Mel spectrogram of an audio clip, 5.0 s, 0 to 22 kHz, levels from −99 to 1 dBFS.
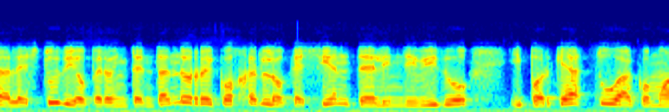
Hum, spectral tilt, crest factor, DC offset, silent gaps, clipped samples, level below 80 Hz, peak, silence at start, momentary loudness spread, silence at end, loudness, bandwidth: none; -6.5 dB/octave; 14 dB; under 0.1%; none; under 0.1%; -52 dBFS; -8 dBFS; 0 s; 4 LU; 0 s; -22 LUFS; 4.7 kHz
